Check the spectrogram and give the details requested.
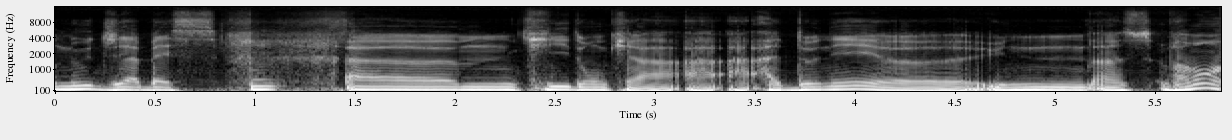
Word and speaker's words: Nujabes: Nujabes, faut que j'arrête de le prononcer à l'américaine. C'était vraiment en katakana, je crois que ça se prononçait vraiment Nujabes, qui donc a donné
